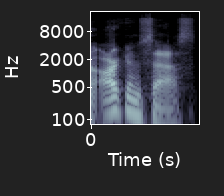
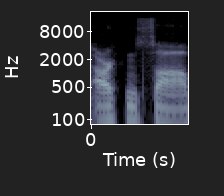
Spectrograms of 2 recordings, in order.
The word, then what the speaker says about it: Arkansas: And yes, I know the last S is silent in Arkansas, but I'm just It looks like Arkansas.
